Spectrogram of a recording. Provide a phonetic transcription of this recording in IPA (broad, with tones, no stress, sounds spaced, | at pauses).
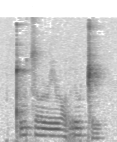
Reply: ǃʼ u˦ t͡s ɤ˦ ɹ e˧ ɹ ɔ˨ r ɯ˦ ʊ̯ ǁ ɯ˨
